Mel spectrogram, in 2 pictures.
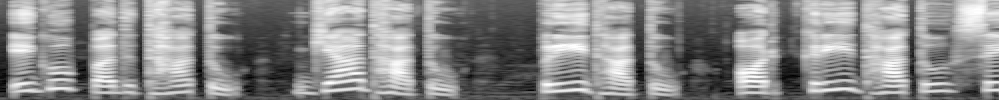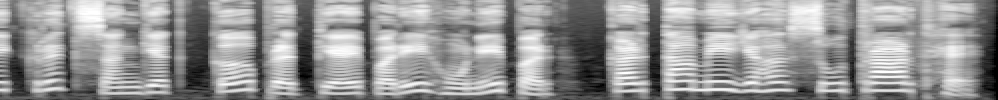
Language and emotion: Hindi, neutral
